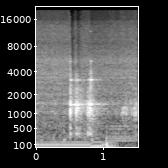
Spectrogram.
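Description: Chopped celery and carrots drop into a pan of lightly browning onions for a meat pie filling, giving a short burst of clatter and stirring over a steady low sizzle, with no voices.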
